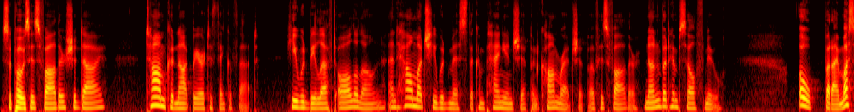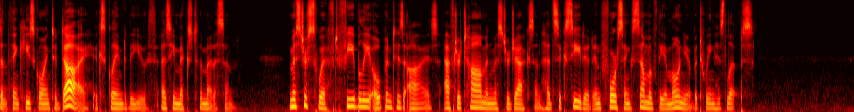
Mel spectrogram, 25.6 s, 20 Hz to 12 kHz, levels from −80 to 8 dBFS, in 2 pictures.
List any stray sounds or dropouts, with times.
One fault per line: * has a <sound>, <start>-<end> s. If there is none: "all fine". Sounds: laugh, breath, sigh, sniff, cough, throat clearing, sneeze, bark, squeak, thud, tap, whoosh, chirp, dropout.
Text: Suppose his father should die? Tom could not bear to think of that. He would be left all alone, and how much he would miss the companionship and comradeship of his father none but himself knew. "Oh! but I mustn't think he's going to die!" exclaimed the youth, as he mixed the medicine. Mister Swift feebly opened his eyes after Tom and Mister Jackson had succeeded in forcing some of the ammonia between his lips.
all fine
